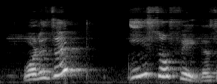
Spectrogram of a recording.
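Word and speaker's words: oesophagus: Then comes esophagus. What is it? Esophagus. Okay, O is silent.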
